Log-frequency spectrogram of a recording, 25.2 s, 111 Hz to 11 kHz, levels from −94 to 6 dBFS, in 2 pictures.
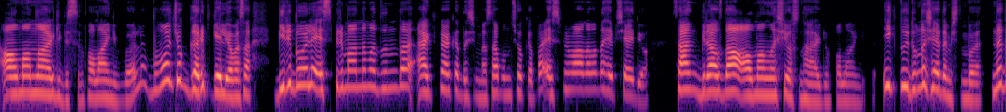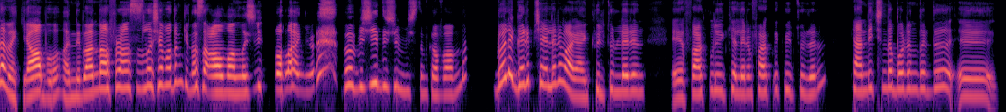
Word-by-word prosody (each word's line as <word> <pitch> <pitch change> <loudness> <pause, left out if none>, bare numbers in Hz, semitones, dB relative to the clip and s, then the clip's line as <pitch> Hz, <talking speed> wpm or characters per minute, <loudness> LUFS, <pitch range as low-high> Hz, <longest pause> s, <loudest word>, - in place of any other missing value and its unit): "Almanlar 235 0 +4
gibisin." 180 -4 -9
falan 205 0 -3
gibi, 180 0 -14
böyle. 240 - -7
Bu 270 +4 -11
bana 395 +1 +2
çok 340 -10 -1
garip 260 -4 +4
geliyor, 230 -4 +6
mesela. 225 +2 -1 0.3
Biri, 315 +8 -1
böyle, 340 0 +2
esprimi 295 +2 0
anlamadığında, 310 0 -3
erkek 245 +2 -1
arkadaşım 235 -6 -4
mesela 235 +5 -4
bunu 225 -1 -14
çok 240 -1 -7
yapar, 235 +7 -6
esprimi 275 +5 -6
anlamadığında 275 +1 -3
hep 250 -3 -5
şey 225 -5 -4
diyor: 175 -2 -11 0.3
"Sen 275 -3 +2
biraz 250 0 +4
daha 260 +1 +8
Almanlaşıyorsun 225 -2 -1
her 180 -2 -6
gün." 170 0 -14
falan 175 0 -13
gibi. 165 +3 -28 0.2
İlk 325 0 -2
duyduğumda 320 +1 -1
şey 280 -2 0
demiştim 195 -4 -6
böyle, 185 -1 -4
"Ne 335 +6 -1
demek 225 - +3
ya 235 +3 +9
bu?" 215 +4 -5
Hani, 210 +2 -4
ben 245 +3 +6
daha 285 0 +7
Fransızlaşamadım 315 +5 -1
ki 340 - -9
nasıl 300 +2 0
Almanlaşayım 245 +4 +4
falan 275 0 +3
gibi. 260 +1 -5 0.4
Böyle 335 -2 0
bir - - -2
şey 355 +2 +1
düşünmüştüm 265 -7 -8
kafamda. 230 - -3 0.4
Böyle 430 - +4
garip 370 +3 -1
şeyleri 360 +1 -2
var, 335 - +5
yani, 210 -1 -2
kültürlerin, 255 0 -2 0.3
eee, 205 +3 -4
farklı 245 +5 -1
ülkelerin, 240 -1 -4
farklı 250 +1 -3
kültürlerin 255 - -7 0.3
kendi 265 +2 0
içinde 295 +1 -5
barındırdığı, 285 +1 -3
eee, 215 - -5
255 Hz, 170 wpm, -26 LUFS, 225-295 Hz, 0.4 s, ya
